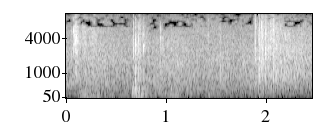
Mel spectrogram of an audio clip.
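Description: Hockey sticks and puck cracking on the ice: three sharp impacts, one at the start, one at about two-thirds of a second and the loudest near the end, over a steady arena crowd.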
